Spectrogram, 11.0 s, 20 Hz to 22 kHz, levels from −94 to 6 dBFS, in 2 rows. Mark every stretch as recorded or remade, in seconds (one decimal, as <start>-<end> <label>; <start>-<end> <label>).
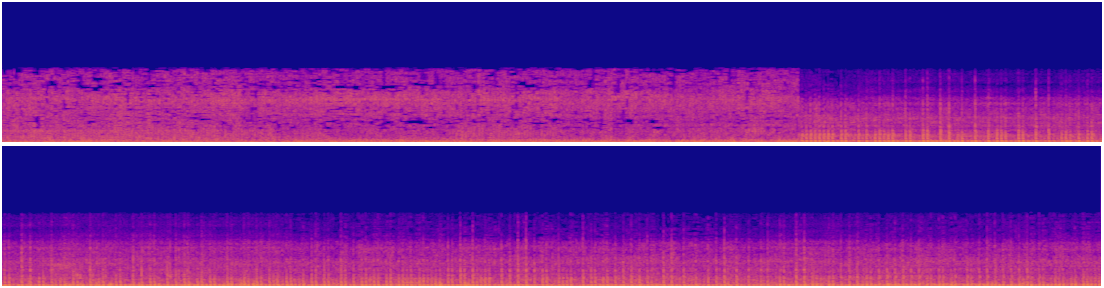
0.0-4.3 recorded; 4.3-6.9 remade; 6.9-9.3 recorded; 9.3-9.8 remade; 9.8-11.0 recorded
